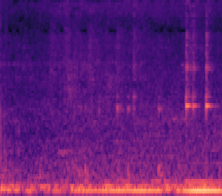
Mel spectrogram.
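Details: LG washer-dryer after repair (welded and re-drilled drum spider mounts, new spider, bearing and seal), spinning: smooth, low, steady drum hum with no knocking or grinding, a quiet, healthy spin.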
